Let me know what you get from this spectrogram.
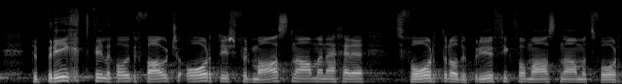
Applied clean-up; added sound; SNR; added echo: none; none; none; none.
